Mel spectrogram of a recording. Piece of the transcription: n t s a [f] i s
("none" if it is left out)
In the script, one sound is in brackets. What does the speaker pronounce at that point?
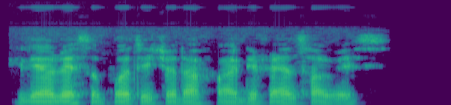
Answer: v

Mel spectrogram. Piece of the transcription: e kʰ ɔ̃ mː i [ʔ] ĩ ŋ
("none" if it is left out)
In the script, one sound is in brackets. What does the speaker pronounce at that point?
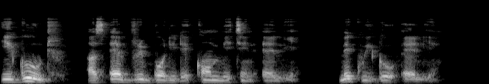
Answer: t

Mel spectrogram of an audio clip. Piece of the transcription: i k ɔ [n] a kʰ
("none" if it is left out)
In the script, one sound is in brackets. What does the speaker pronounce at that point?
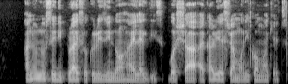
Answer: m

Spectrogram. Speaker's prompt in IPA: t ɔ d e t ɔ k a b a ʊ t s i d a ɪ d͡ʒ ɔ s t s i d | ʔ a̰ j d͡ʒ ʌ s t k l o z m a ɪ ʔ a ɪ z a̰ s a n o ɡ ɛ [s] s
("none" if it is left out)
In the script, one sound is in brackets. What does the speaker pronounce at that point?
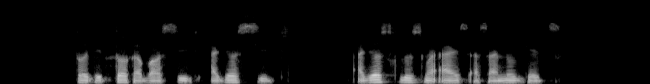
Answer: t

